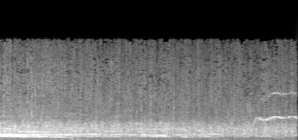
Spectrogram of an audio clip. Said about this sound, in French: Sous les applaudissements, messieurs dames.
